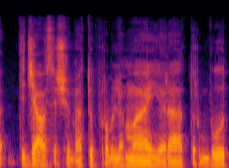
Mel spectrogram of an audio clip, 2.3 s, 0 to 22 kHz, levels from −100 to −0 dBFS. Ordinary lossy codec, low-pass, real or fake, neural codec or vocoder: AAC, 48 kbps; 14.4 kHz; real; none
